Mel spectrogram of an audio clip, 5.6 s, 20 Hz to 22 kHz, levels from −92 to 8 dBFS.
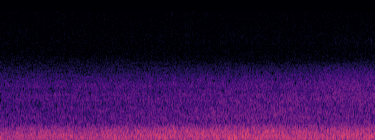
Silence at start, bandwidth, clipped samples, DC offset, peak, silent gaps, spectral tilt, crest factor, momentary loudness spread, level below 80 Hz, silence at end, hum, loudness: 0 s; 16 kHz; under 0.1%; under 0.1%; -24 dBFS; none; -8.5 dB/octave; 14 dB; 4 LU; -48 dBFS; 0 s; none; -40 LUFS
